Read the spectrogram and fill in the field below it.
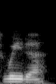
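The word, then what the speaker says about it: Ouidah: It's with a Q, so you want to pronounce it with a Q, but it's Ouida.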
